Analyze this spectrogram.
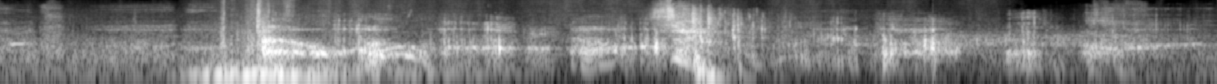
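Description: A creature snarls and growls up close.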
